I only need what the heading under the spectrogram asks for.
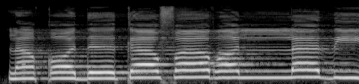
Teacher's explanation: sukun dan lam berharakat fathah maka huruf syamsiahnya adalah huruf lam lam yang pertama tidak dibaca atau biasa disebut dengan Idgham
